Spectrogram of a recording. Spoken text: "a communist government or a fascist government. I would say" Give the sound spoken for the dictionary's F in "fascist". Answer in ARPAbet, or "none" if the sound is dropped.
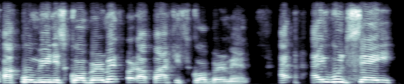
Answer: P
